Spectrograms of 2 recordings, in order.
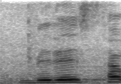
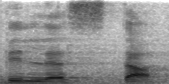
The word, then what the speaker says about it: बिलस्ता: बिरिस्ता वो गलत स्पेलिंग थी, बिरिस्ता पेस्ट एक्चुअली उसको कहते हैं बिलस्ता।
